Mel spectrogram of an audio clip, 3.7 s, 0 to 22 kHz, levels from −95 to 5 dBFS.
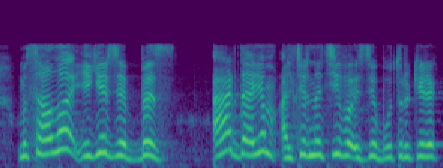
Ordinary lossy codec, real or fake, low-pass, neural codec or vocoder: none; real; 7.2 kHz; none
